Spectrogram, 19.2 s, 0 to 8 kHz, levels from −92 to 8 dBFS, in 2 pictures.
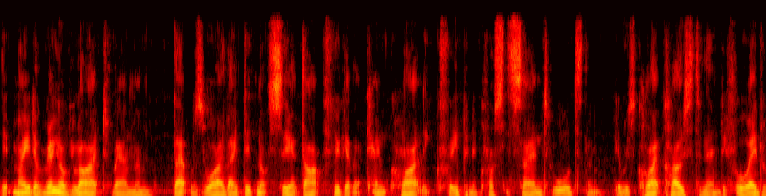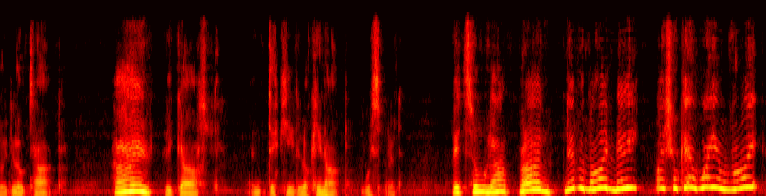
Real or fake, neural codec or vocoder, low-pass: fake; codec, 24 kHz, 3 kbps, HILCodec; 7.2 kHz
